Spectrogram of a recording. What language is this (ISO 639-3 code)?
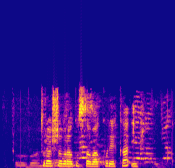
kin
